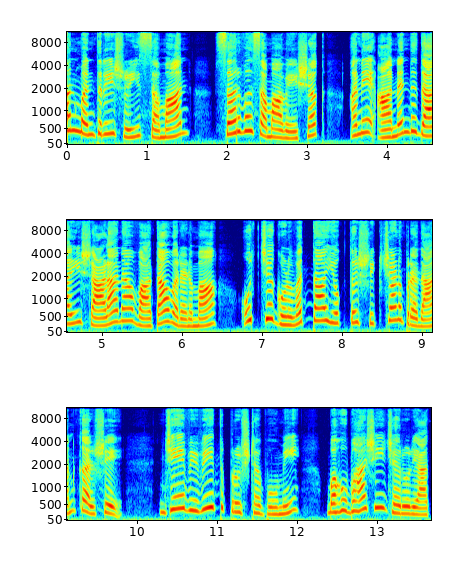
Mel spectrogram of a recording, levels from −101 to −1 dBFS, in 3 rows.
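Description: Aliasing runs throughout: unfiltered downsampling folds energy back below 11 kHz, roughly 25 dB down, making sibilants gritty; the spectrogram shows mirrored streaks cut off there.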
